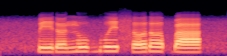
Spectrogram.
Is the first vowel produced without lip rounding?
yes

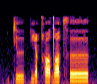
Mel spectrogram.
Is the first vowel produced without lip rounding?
yes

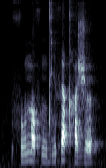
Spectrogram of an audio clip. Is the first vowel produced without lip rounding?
no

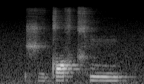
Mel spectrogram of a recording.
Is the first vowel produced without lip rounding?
yes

